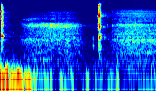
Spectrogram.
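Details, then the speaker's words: Very broken boat with fuel pump working and plenty of petrol, trying to turn it over: three sharp quiet clicks about a second apart, no cranking; sounds like a relay clicking in and out, cause unconfirmed. "It sounds like the relay is clicking in and out, doesn't it?"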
